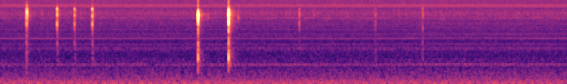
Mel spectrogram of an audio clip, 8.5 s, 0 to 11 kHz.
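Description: Keys on an NEC PC-LL750ES6W laptop keyboard pressed one at a time while stepping through BIOS setup menus: about four light clicks in the first second and a half, two sharper clicks around three seconds in, then a few faint ones. A steady low hum runs underneath.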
